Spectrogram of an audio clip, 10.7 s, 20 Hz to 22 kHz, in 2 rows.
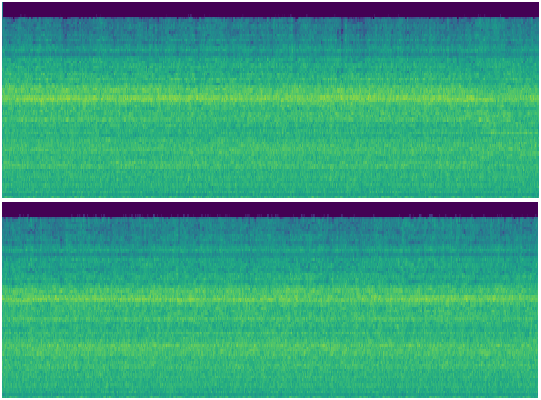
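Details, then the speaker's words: Mercedes 6.9 V8 cold start after sitting overnight, suspension raising, deep loud steady rumble with even low pulses at cold idle; loud exhaust, muffler cut off. "shut the door it's really loud because the muffler for some reason has been cut"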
